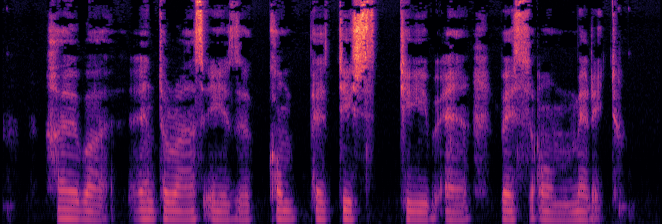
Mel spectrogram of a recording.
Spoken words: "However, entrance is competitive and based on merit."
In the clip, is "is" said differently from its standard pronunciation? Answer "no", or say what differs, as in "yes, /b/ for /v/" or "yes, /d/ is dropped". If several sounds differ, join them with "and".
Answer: no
